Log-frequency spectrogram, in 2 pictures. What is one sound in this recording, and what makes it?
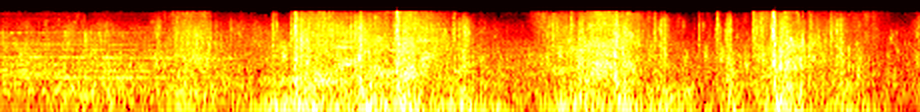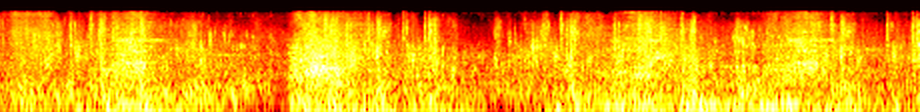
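Water churns and rushes underwater.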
